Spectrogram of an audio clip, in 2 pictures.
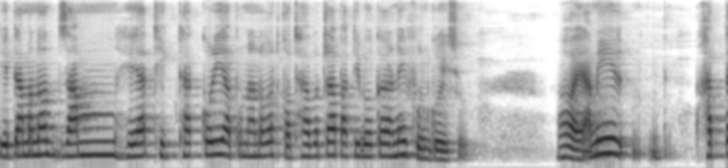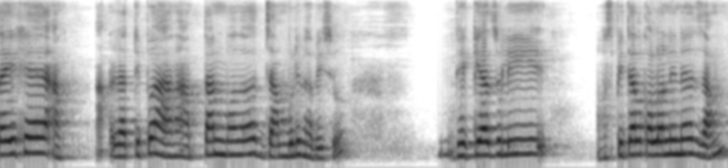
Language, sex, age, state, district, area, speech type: Assamese, female, 30-45, Assam, Biswanath, rural, spontaneous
